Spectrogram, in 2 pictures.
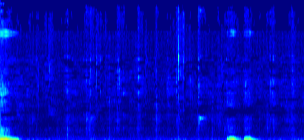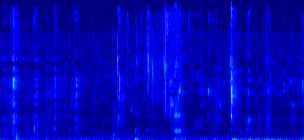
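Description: A person chewing chicken wings close to the microphone: soft wet clicks and smacks of biting and chewing. There are two short hums with the mouth full, one at the very start and one about four and a half seconds in.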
